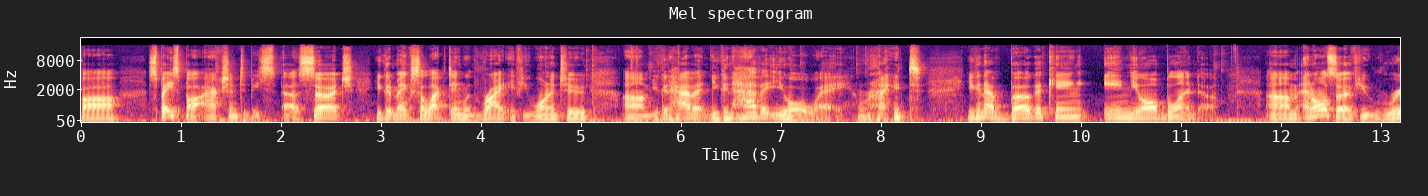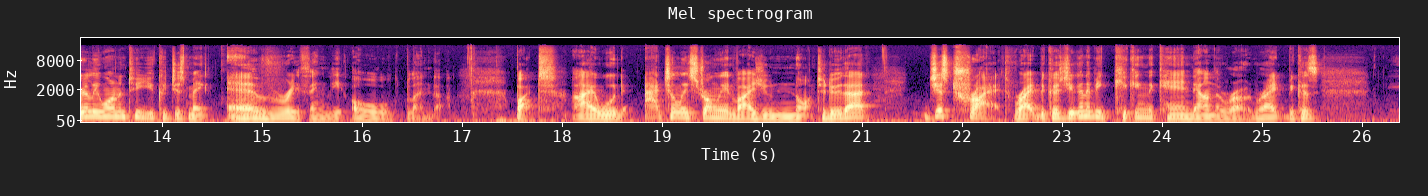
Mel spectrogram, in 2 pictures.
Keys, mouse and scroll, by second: 4.4 click, 4.9 space, 6.9 right click, 7.6 right click, 9.4 click.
